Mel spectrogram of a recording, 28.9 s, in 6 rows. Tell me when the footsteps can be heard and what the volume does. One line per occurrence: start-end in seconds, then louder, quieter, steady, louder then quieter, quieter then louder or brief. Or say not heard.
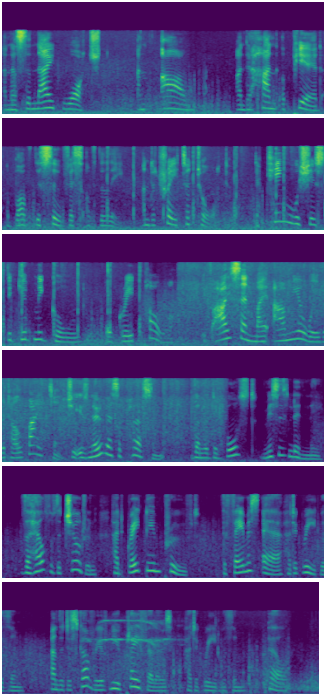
not heard.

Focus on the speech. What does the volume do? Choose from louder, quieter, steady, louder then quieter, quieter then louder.
steady.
